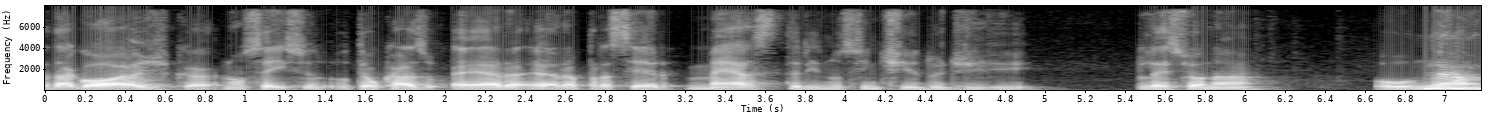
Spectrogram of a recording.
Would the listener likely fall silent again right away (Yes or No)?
No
